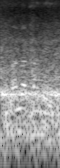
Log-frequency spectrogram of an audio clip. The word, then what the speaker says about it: Balaxani: It is pronounced as Balaxani.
